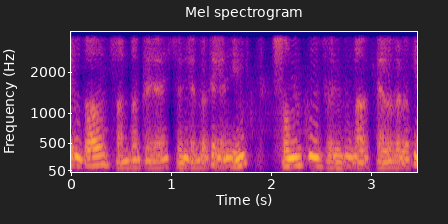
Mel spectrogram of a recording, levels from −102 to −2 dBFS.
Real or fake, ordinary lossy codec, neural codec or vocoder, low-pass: fake; none; codec, 16 kHz, 0.5 kbps, FreqCodec, smaller model; 3.6 kHz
